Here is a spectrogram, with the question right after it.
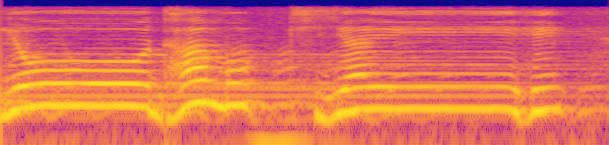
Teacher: ಯೋಧ ಧ ಮಹಾಪ್ರಾಣ ರಸ್ವ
